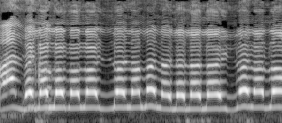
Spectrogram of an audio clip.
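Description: A young child singing in a high voice, holding almost one note and breaking it into quick repeated syllables several times a second.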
